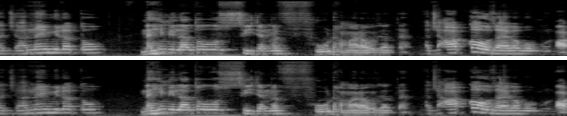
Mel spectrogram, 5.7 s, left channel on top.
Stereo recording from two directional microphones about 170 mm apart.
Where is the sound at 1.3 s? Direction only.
35° right (ahead or behind).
